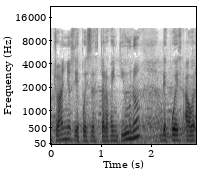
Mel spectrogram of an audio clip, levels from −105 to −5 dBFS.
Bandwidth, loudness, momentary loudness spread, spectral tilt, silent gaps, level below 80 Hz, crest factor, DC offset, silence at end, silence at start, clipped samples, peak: 11.5 kHz; -22 LUFS; 7 LU; -7.5 dB/octave; none; -50 dBFS; 16 dB; under 0.1%; 0 s; 0 s; under 0.1%; -4 dBFS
